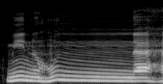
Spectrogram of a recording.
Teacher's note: С огласовки дамма уходим на удвоенный нун и удержанием в размере двух огласовок назализации.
